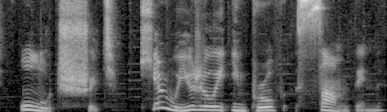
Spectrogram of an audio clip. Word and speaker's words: улучшить: Past tense: Future: You see, the prononciation of this one can be tricky because it has these Ч/Ш sounds together and that's why it's confusing. But it's not complicated, you just do Ч/Ш sound, so you slightly move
